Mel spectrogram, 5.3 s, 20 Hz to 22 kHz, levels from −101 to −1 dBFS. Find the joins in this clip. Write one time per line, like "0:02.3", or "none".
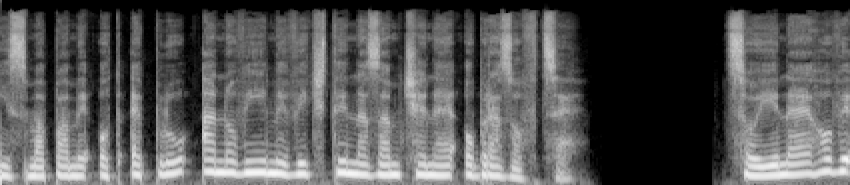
none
